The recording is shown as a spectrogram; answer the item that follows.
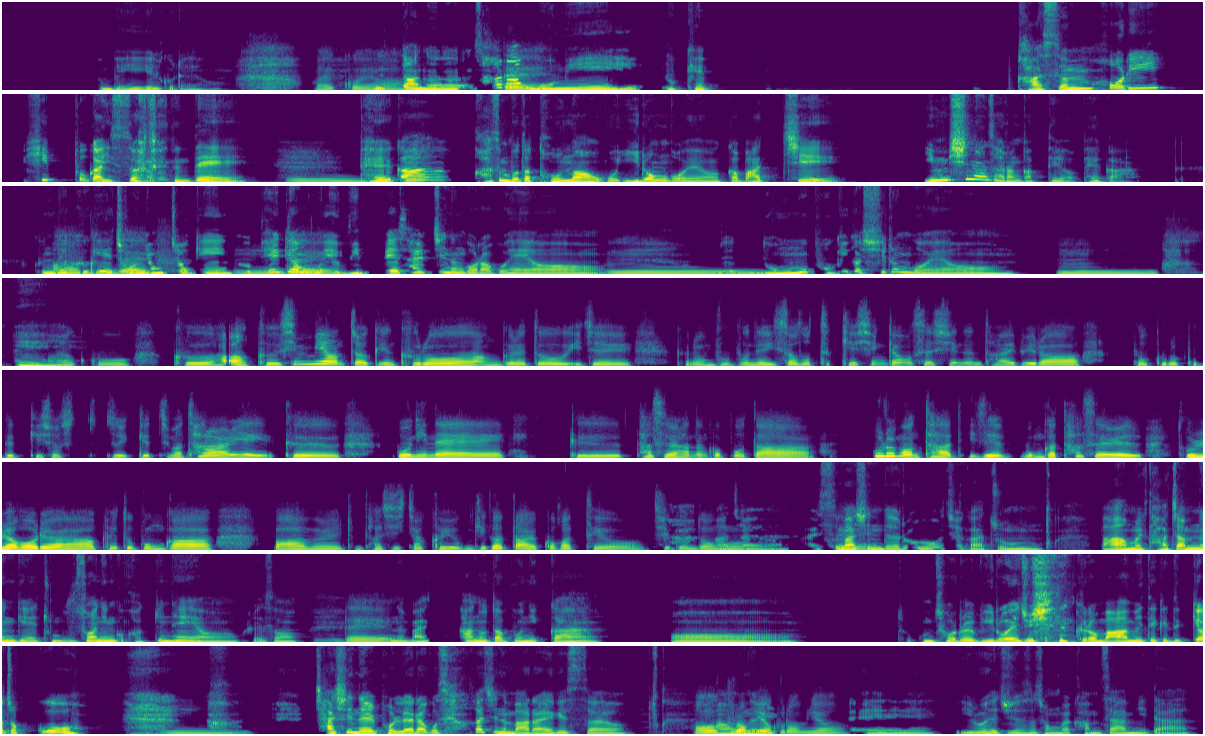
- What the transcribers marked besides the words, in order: inhale; tapping; laughing while speaking: "있어야"; other background noise; tsk; laughing while speaking: "주시는"; laugh
- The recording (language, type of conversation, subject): Korean, advice, 엄격한 다이어트 후 요요가 왔을 때 자책을 줄이려면 어떻게 해야 하나요?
